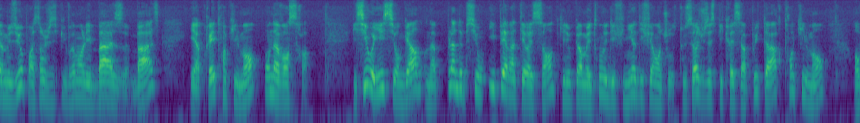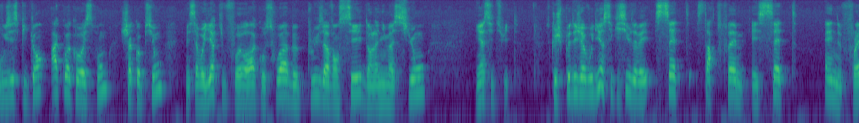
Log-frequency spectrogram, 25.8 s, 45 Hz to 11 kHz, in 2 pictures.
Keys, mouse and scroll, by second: 5.5-8.7 drag.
